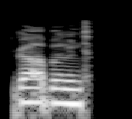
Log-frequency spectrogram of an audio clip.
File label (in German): "gabelnd", German; adjectives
